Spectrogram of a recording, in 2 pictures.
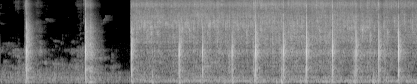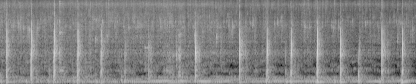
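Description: Fish curry (jhol) sizzling in a pan on a home stove, a constant hiss of frying punctuated by regular sharp knocks of stirring against the pan, starting after a couple of isolated taps.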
